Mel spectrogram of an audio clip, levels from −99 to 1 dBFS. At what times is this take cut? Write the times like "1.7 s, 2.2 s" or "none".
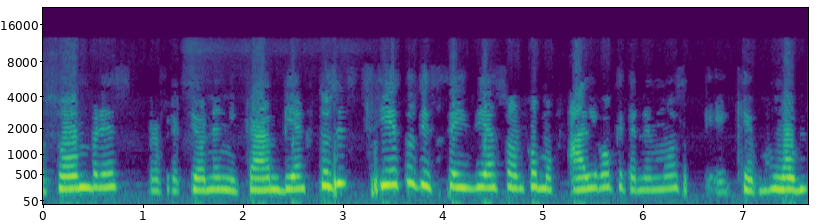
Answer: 2.7 s, 5.2 s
